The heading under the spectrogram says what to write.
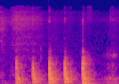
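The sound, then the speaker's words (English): Five quick, evenly spaced knocks on the small wooden door of Tinkerbell's house, fairly crisp, with no voices. “And so they checked Tinkerbell's house and they knocked on her little door.”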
